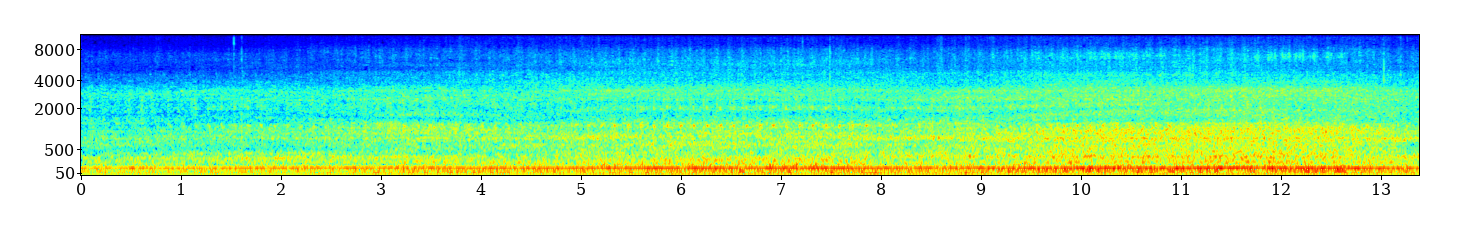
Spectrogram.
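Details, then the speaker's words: US-spec Volvo 740 Turbo Intercooler, B230FT engine, at idle: even, steady low idle with a deep constant roar from the very large viscous fan coupling; no knocks or misses, healthy engine. "Là on l'entend peut-être pas forcément bien, mais vous avez un très gros visco-coupleur, ça fait un peu un bruit de Scania on va dire."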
